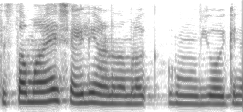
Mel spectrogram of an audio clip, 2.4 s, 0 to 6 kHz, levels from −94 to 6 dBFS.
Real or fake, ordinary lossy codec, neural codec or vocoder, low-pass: fake; none; codec, 16 kHz, 16 kbps, FreqCodec, larger model; 5.4 kHz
